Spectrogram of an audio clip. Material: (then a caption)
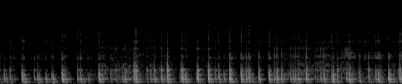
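Wood. Fingernails of both hands rapidly tap and scratch a large, solid, light wooden tabletop. The result is a quick, dense patter of short, dry knocks with a woody mid-low tone and almost no ring, mixed with soft scratching between the hits.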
